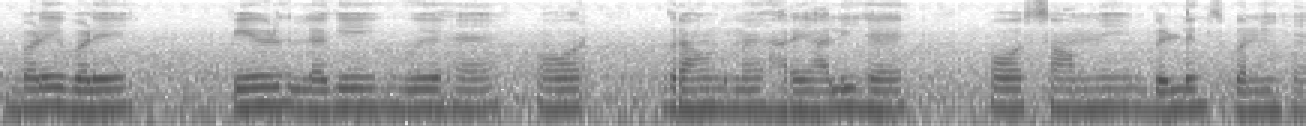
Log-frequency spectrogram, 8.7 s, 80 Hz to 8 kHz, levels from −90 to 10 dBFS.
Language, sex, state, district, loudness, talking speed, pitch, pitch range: Hindi, male, Uttar Pradesh, Deoria, -32 LUFS, 110 wpm, 155 Hz, 150-160 Hz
